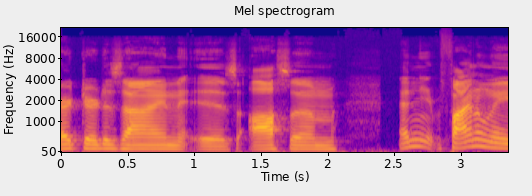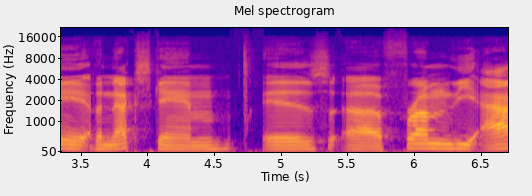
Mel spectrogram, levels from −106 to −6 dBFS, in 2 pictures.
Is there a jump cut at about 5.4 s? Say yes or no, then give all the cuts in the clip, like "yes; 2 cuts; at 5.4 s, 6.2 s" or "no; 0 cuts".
no; 2 cuts; at 2.4 s, 3.6 s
